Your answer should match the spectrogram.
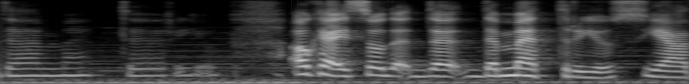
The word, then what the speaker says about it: Demetrius: But yeah, I think it's actually accent on third syllable from the end. Demetrius.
